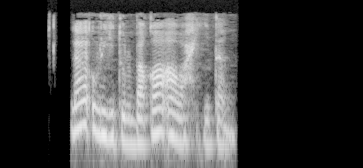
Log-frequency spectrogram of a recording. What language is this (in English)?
Arabic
